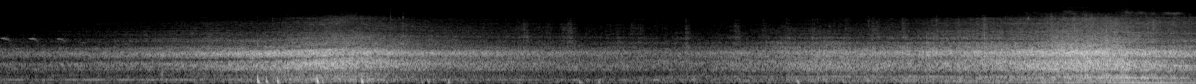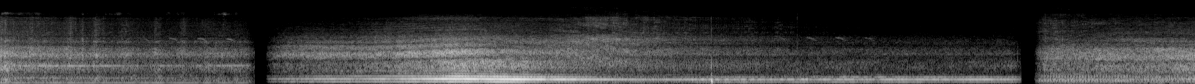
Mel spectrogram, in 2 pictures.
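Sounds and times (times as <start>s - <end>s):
highway traffic passing: 0.0s - 23.9s
truck engine droning past: 0.0s - 23.9s.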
